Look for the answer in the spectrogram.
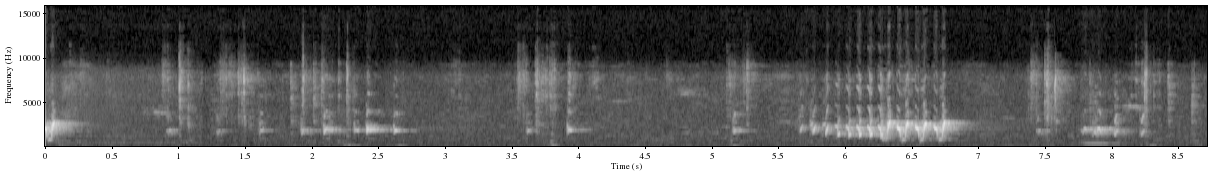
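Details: Sooty-headed bulbul singing actively in 'gacor' style: scattered short chirps and brief phrases, then a loud rattling burst of rapid notes lasting about a second, followed by a shorter chattering phrase.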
